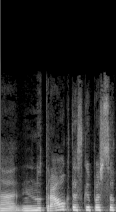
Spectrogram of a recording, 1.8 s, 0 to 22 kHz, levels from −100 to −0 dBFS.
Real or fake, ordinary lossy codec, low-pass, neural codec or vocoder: real; MP3, 96 kbps; 14.4 kHz; none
